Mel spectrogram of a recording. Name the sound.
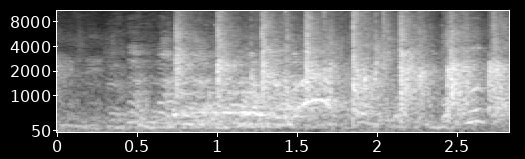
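people clapping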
